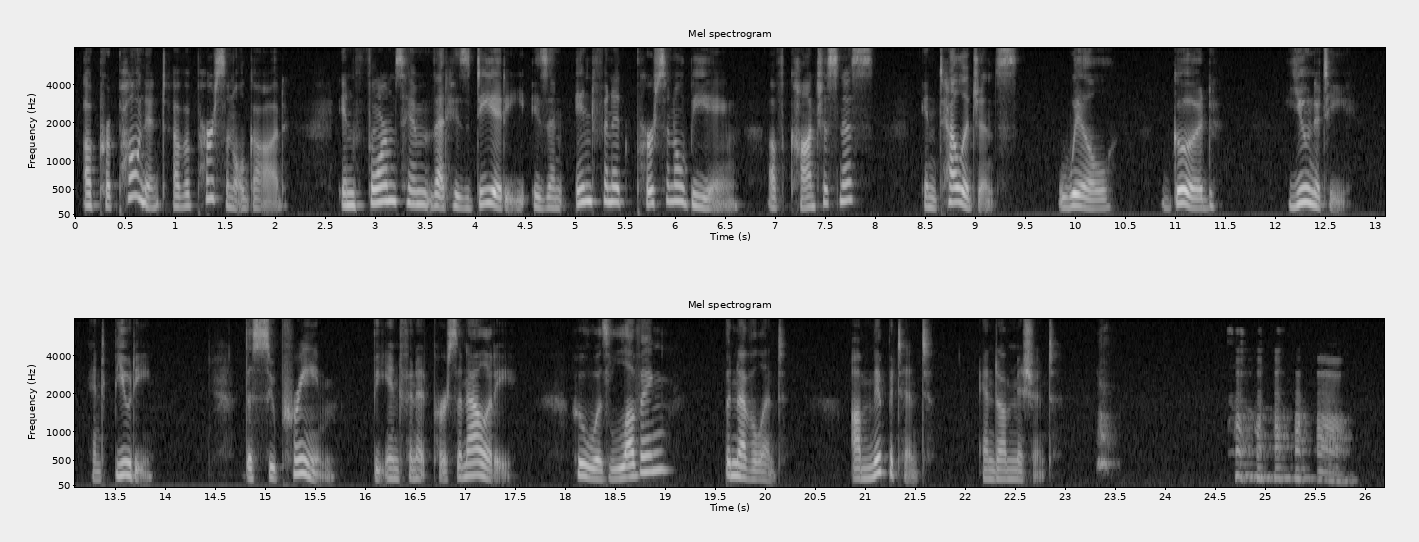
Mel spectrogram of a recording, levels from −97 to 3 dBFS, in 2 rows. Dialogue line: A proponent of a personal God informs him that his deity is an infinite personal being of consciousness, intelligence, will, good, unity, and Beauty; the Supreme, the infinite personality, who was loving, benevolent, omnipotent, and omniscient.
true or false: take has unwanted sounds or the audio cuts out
true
